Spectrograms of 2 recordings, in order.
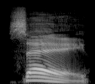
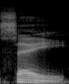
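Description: First: The vowel is said more strongly and drawn out. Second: The vowel glides lightly into an ee sound. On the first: "a southerner would might say say, say, a little more strongly" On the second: "an American would say say as two vowels, A and a little bit of the letter E at the end"

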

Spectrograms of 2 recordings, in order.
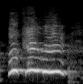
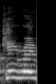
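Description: First: It is said in a very high voice. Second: It is said in a normal voice.

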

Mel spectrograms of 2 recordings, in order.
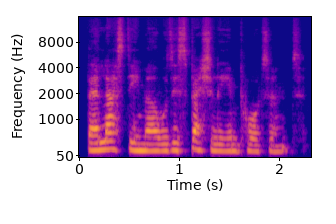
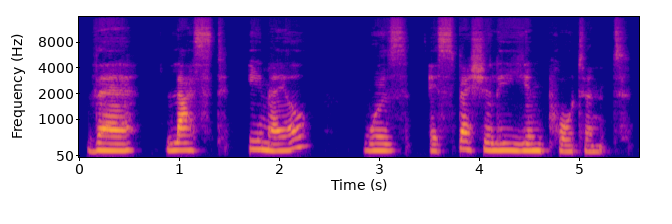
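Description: First: The sentence is read at a natural, faster pace. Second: The sentence is read slowly and deliberately. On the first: "Then I will repeat at a more natural pace" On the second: "The first time I'll read slowly for you to grasp the words"

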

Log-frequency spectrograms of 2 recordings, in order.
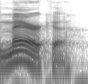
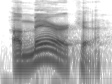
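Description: First: The word starts directly with the 'm' sound. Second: The word starts with a short vowel before the 'm' sound. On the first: The speaker calls it wrong. "They'll just say America" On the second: The speaker calls it right. "getting the schwa in the beginning"

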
